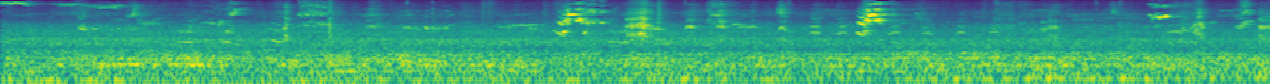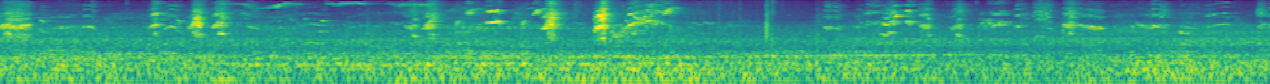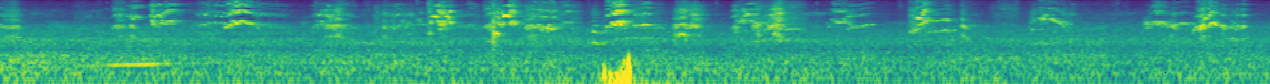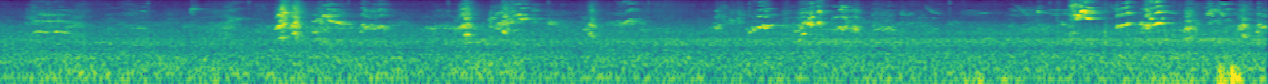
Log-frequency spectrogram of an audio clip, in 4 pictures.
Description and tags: Lorikeets near the back door
Lorikeets feeding on Lilly Pilly fruit
Lorikeet, Nature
